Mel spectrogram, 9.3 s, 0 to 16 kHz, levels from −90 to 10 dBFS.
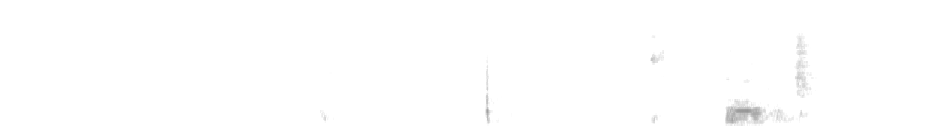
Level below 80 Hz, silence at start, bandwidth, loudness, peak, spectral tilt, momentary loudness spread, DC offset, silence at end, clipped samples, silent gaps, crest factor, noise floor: under -90 dBFS; 4.85 s; 6 kHz; -63 LUFS; -44 dBFS; -5 dB/octave; 10 LU; under 0.1%; 1.15 s; under 0.1%; 5.18-6.51 s, 6.65-7.25 s; 26 dB; under -90 dBFS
